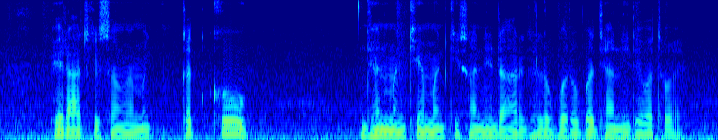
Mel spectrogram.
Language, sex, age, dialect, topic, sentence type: Chhattisgarhi, male, 18-24, Western/Budati/Khatahi, agriculture, statement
